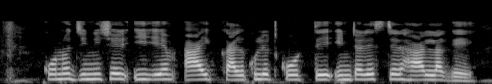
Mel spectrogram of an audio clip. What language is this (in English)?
Bangla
